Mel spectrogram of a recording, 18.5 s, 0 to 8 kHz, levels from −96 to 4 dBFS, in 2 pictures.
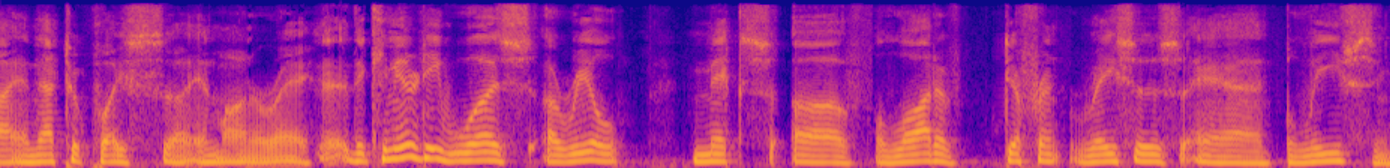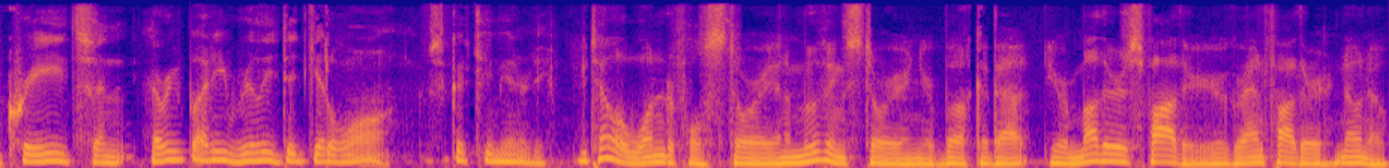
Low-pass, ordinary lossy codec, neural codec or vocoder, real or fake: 7.2 kHz; AAC, 32 kbps; none; real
